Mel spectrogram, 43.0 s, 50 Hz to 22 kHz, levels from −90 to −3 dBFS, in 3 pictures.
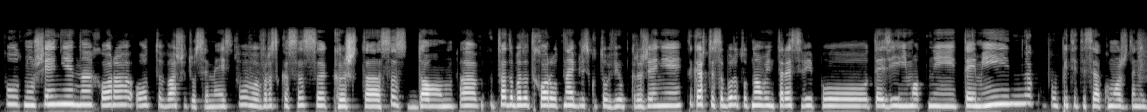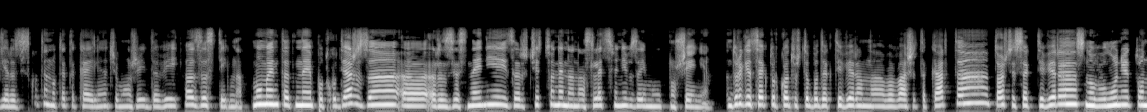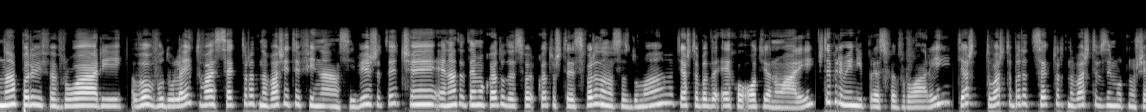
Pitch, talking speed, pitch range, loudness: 225 Hz, 165 wpm, 205-245 Hz, -17 LUFS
